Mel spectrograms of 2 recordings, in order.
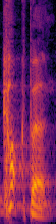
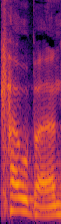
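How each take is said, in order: First: It is said with a clear 'cock' sound. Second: It is said as 'co', with no 'ck'.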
